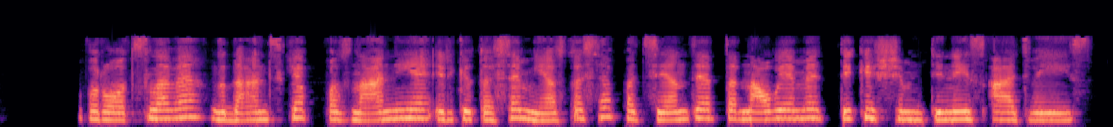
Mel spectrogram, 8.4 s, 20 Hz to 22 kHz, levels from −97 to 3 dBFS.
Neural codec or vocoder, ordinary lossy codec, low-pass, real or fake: none; AAC, 24 kbps; 7.2 kHz; real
